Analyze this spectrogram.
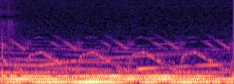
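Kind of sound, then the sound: signal or alarm, emergency vehicle sirens approaching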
